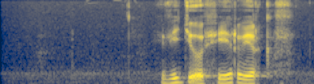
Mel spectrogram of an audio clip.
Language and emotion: Russian, neutral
